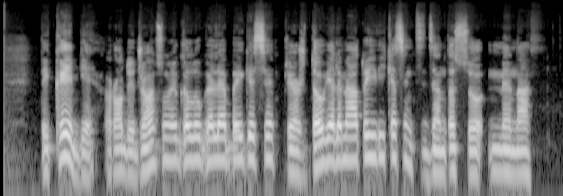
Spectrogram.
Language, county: Lithuanian, Šiauliai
